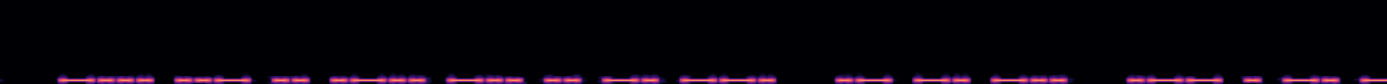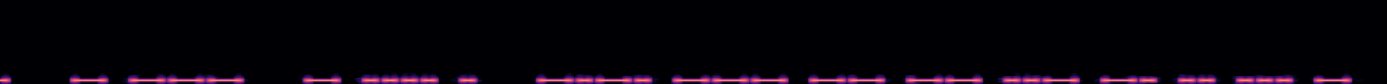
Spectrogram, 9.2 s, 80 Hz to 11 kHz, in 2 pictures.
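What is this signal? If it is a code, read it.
Morse code, heard as a keyed tone, about 37 wpm, 600 Hz. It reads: BUILDING AND WENT TO THE COMMUNIST
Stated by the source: Morse code practice at 35–39 wpm sending English text of Ken Follett's novel Never, from CW med Gnister.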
